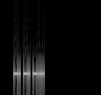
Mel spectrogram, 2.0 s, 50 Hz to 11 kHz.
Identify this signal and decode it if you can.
Morse code, heard as a keyed tone, about 50 wpm, 700 Hz. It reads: NNB
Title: All Cut Numbers - 3-Digit 50wpm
